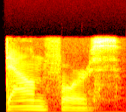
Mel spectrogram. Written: downforce

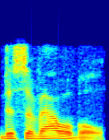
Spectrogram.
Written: disavowable

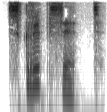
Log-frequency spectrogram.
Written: scripsit

